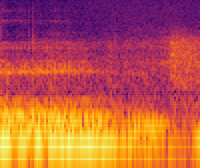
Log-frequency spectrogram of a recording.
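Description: A man's long drawn-out hesitation sound, a steady 'yyy' held at one pitch for nearly two seconds, then fading near the end.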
